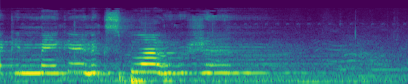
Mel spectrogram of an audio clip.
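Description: A young girl sings a held note through a loudspeaker outdoors.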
